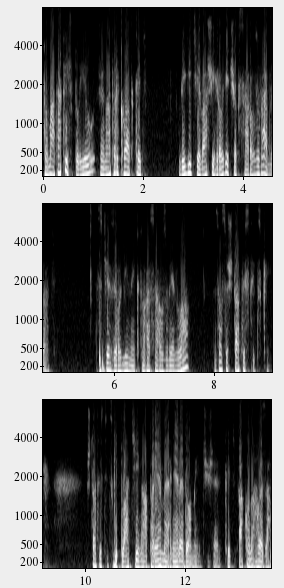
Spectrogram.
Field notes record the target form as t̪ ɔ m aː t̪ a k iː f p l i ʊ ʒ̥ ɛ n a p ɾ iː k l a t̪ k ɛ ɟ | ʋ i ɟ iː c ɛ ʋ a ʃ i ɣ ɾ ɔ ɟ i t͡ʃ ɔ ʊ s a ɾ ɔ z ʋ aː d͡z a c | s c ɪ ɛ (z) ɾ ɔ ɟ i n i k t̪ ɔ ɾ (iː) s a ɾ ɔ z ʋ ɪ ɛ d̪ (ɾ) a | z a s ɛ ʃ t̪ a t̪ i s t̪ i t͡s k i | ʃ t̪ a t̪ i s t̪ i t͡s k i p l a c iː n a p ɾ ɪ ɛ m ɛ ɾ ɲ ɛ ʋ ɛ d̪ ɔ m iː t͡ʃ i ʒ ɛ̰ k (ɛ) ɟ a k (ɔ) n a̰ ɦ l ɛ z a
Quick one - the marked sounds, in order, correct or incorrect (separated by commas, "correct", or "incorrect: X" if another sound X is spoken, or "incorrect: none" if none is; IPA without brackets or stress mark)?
correct, incorrect: aː, incorrect: l, correct, correct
